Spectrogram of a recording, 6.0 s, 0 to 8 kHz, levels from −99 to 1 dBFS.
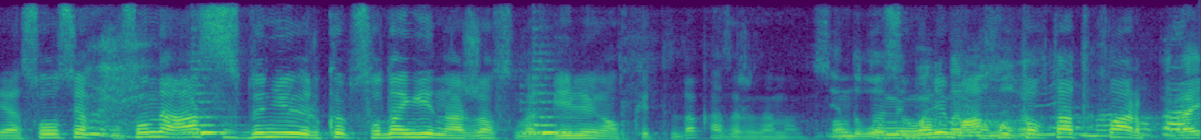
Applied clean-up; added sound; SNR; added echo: none; Bowed string instrument; 5 dB; none.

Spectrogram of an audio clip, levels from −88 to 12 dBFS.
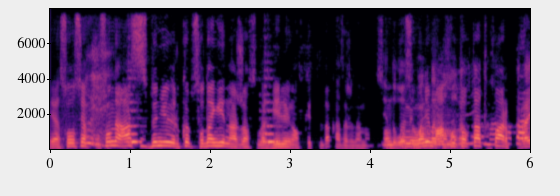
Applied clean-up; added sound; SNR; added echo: classical method spectral subtraction.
